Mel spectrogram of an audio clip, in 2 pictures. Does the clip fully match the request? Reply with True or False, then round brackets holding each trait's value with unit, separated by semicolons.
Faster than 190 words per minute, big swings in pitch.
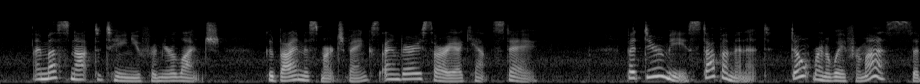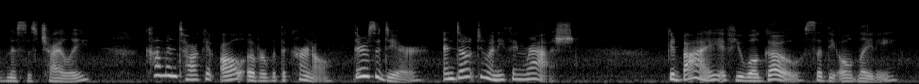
True (205 wpm; 7.2 semitones)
